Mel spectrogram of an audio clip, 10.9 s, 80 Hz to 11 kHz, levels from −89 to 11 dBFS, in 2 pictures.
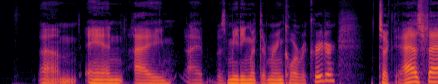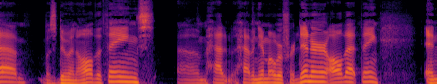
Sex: male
